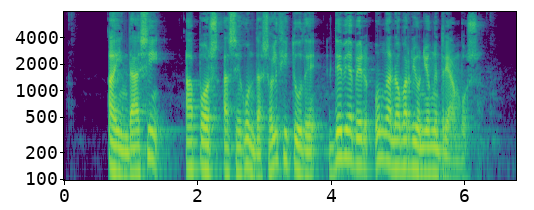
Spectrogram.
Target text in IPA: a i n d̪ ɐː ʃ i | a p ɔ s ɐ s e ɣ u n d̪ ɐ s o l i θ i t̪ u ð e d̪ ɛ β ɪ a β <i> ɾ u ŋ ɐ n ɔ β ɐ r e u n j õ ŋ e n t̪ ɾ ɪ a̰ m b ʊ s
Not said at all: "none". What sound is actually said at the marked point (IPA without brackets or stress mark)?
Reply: e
